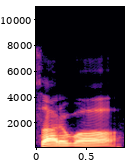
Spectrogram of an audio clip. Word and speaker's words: সর্ব: স উচ্চারণ করতে হবে মনে করেন যে সর্ব আছে সর্ব আমরা উচ্চারণ করব সারওয়া সারওয়া সারওয়া এইভাবে তাহলে অবশ্য যে তালবস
